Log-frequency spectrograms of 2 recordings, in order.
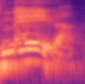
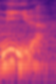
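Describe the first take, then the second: First: The first vowel sounds like 'e'. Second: The first vowel sounds like 'i'. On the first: "es mera" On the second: "algunos lo pronuncian como mira"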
